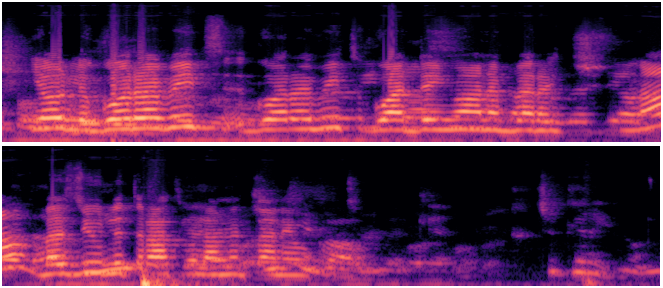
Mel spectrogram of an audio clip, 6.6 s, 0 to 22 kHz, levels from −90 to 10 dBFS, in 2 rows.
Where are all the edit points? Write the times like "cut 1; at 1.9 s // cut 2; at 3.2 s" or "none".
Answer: none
